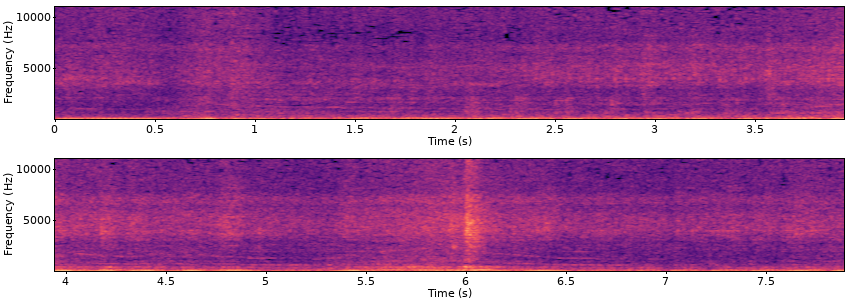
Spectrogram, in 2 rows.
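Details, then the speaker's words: Remapped N45 1.6 engine in a 2004-2006 BMW 116i E87 race car, first start in six months and still cold, idling slightly lumpy and uneven, normal until hot; oil pressure is steady at 75. "it's running it's running a bit uneven they always do where they've been remapped they run uneven until they get hot"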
